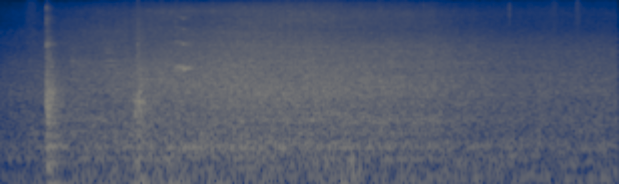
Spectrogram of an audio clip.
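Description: A sharp knock about half a second in, then the rushing of a passing car that swells to a peak around the middle and fades away.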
